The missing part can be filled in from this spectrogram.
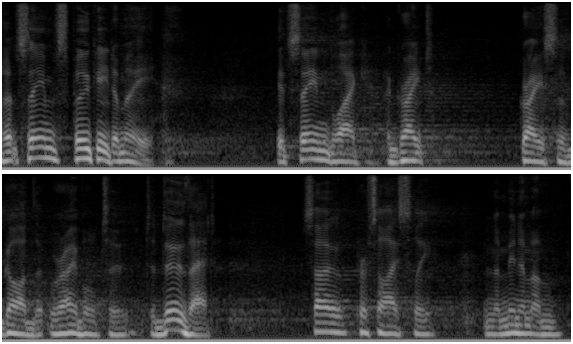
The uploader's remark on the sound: The homily from Sacred Heart Cathedral, Hamilton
